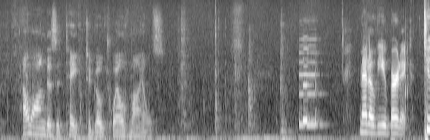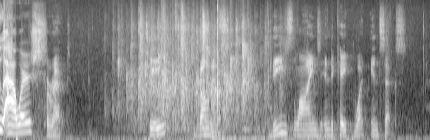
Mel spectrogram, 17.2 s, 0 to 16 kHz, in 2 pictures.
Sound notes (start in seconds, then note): 3.3 light clattering; 6.0 buzzer ringing; 10.6 audience applauding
